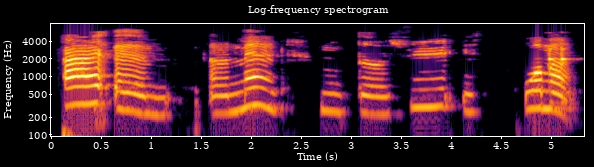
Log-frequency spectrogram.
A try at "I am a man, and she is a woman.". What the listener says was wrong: 差 了 一 点 ， 不 是 ， 后 面 那 半 句 没 有 出 来 。I ▁am ▁a ▁man, ▁and ▁she ▁is ▁a ▁woman. ▁I ▁am ▁a ▁man, ▁and ▁she ▁is ▁a ▁woman.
